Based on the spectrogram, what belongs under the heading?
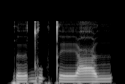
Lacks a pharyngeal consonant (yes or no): no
